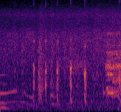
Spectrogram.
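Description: A chicken clucks in a run of short, rhythmic bursts close by, ending in a louder squawk.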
